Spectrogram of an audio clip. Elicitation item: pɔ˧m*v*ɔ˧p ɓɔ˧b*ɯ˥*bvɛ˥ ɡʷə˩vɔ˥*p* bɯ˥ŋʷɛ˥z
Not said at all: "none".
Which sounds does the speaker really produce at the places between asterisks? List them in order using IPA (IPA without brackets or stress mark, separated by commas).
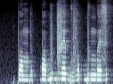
b, ɯ˥, p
